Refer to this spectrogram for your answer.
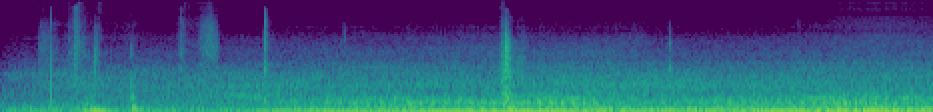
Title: Volvo c. clicking noise what is it?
